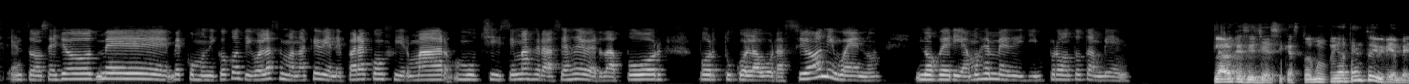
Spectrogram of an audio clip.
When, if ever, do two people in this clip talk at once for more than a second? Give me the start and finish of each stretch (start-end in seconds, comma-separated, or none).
none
